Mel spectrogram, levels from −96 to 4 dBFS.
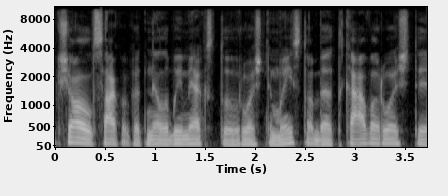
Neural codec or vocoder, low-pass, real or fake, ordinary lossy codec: none; 9.9 kHz; real; AAC, 64 kbps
